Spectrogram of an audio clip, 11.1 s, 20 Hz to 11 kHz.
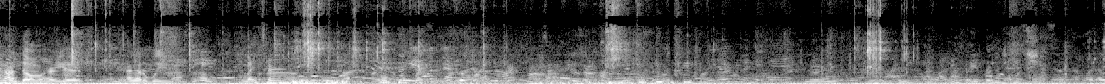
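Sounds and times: voices: 0:00.0 - 0:11.0
metal buckles clicking and rattling: 0:00.6 - 0:05.0, 0:08.2 - 0:09.3.

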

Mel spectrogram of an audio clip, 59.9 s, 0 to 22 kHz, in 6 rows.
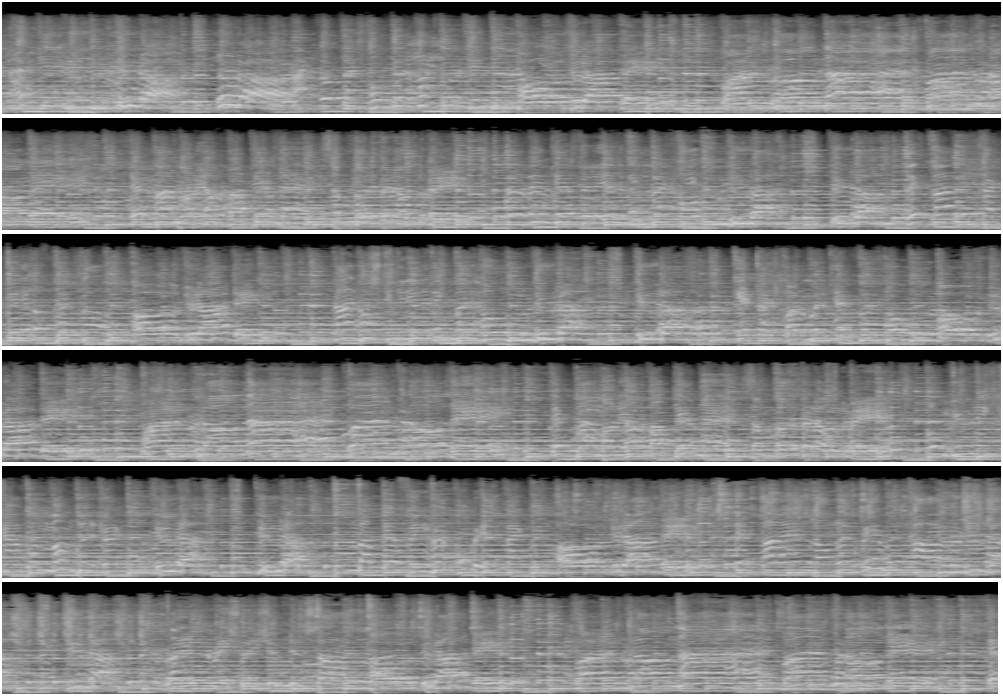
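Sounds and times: acoustic guitar picking: 0:00.0 - 0:59.9
banjo picking: 0:00.0 - 0:59.9.

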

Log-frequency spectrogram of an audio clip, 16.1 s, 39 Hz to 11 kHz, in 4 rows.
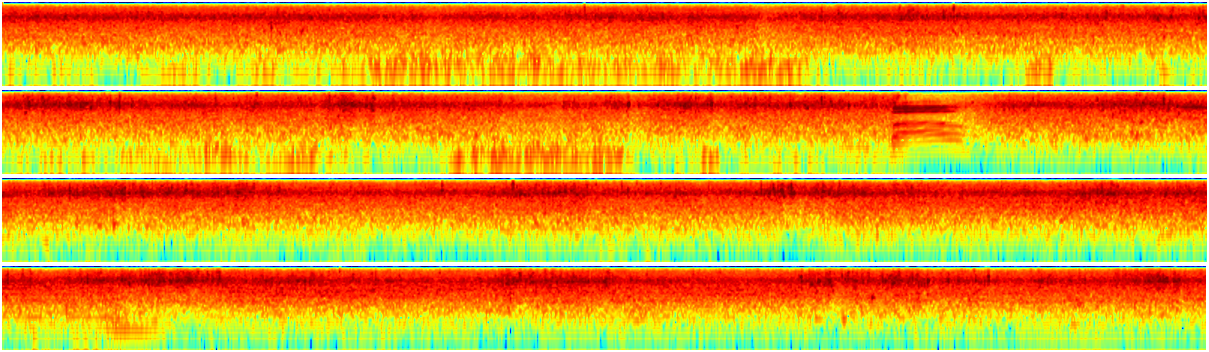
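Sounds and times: river rushing over rocks: 0:00.0 - 0:16.0.

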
